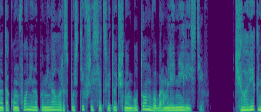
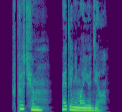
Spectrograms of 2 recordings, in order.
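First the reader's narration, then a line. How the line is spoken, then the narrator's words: Spoken, then tired sigh. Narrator (Russian): проговорила Агна и устало вздохнула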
